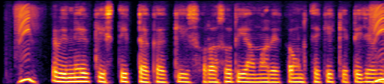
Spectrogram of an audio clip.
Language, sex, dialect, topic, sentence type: Bengali, male, Jharkhandi, banking, question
